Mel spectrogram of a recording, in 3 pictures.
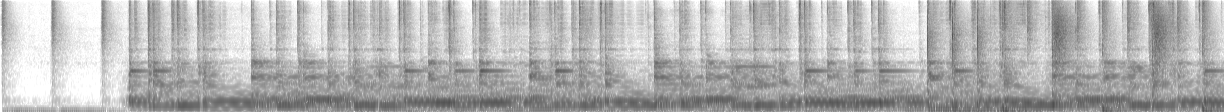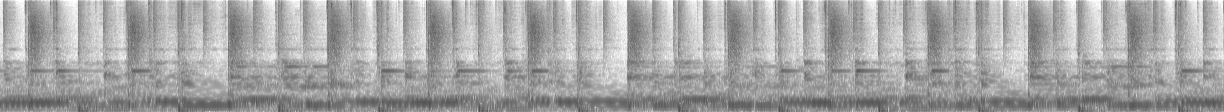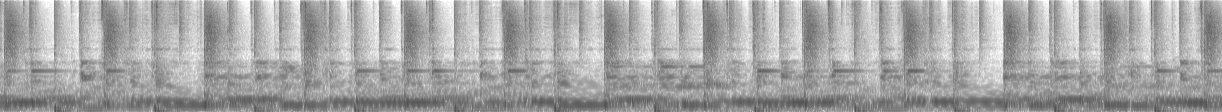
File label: riff, guitar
